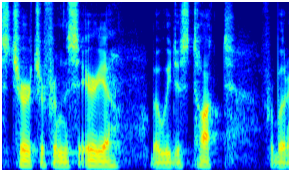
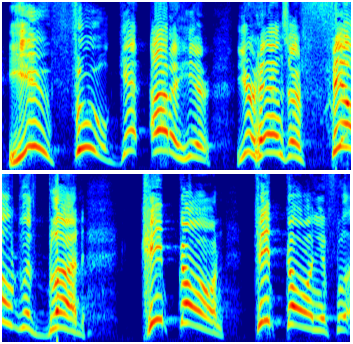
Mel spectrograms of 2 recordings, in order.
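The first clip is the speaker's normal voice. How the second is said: shrill, far higher and louder, furious yelling; screaming curses; 10 dB louder, slower than usual. Retold or imitated. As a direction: scream abuse from the ridge. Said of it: "Shimei is yelling and screaming".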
